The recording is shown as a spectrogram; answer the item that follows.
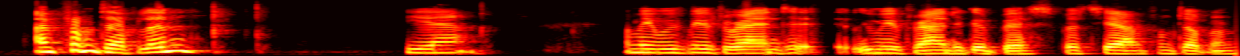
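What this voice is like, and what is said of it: Irish accent, low speaking voice. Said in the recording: “my speaking voice is actually much lower than my singing voice... I naturally just drop down to where I think quite a lot of Irish people do speak relatively low, women in particular... our accent is quite grounded”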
